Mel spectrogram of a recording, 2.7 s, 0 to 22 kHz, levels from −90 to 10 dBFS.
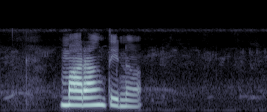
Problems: none marked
